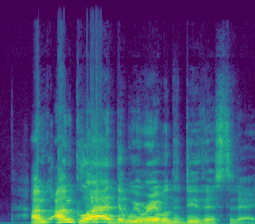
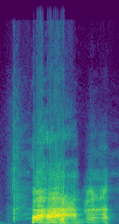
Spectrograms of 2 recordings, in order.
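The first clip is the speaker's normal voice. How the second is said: high burst of laughter; loud laugh; 6 semitones higher, 7 dB louder than usual. Real, not acted. Host laughs at the odd podcast ending, loudly. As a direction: crack up at the ending.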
